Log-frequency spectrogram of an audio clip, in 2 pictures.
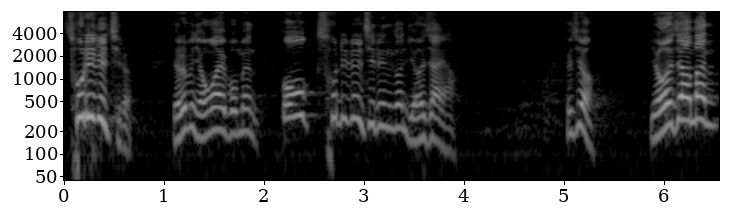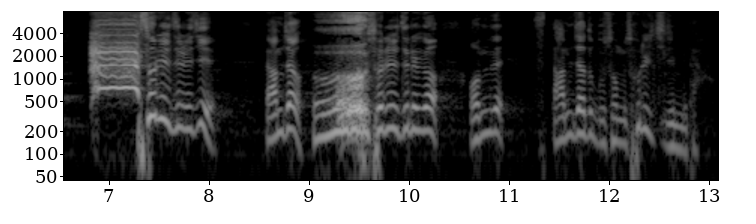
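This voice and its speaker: A male pastor giving an animated storytelling sermon in a church, acting out the scenes he tells. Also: high-pitched, a little fast. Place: church sanctuary.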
